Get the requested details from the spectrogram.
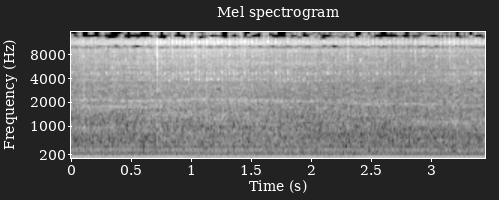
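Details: Car that sat about a month with a dead battery, jump-started with an Autowit SuperCap 2 super-capacitor jump starter: a steady, even low hum with no knocks or misses. It has settled into a smooth, healthy idle.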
